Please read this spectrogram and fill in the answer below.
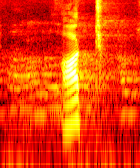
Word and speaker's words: ought: La GH no se pronuncia. Ought.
